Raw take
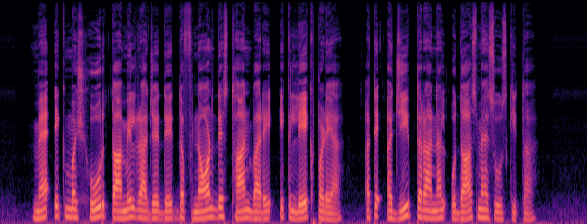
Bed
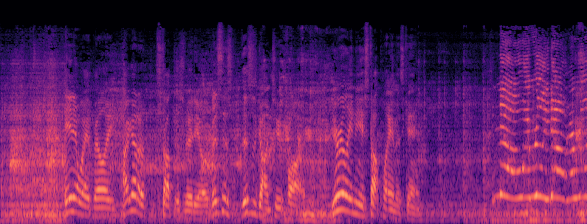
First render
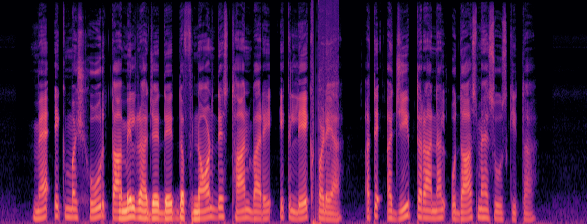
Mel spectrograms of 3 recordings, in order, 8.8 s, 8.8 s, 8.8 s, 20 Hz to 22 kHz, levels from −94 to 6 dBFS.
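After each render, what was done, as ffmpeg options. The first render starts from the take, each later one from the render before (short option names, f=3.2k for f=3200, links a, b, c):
-filter_complex "[0:a]asettb=1/sr,asplit=3[a][b][c];[a]atrim=end=1.784[d];[b]atrim=start=1.78:end=3,asetpts=PTS-STARTPTS,afade=t=in:d=0.004:c=qsin,afade=t=out:st=1.216:d=0.004:c=qsin,lowshelf=f=590:t=q:w=3:g=7[e];[c]atrim=start=2.996[f];[d][e]acrossfade=d=0.004:c1=hsin:c2=qsin[g];[g][f]acrossfade=d=0.004:c1=qsin:c2=hsin,asettb=1/sr,asplit=3[h][i][j];[h]atrim=end=4.674[k];[i]atrim=start=4.67:end=5.08,asetpts=PTS-STARTPTS,afade=t=in:d=0.004:c=qsin,afade=t=out:st=0.406:d=0.004:c=qsin,aeval=exprs='val(0)+0.5*0.0355*sgn(val(0))':c=same[l];[j]atrim=start=5.076[m];[k][l]acrossfade=d=0.004:c1=hsin:c2=qsin[n];[n][m]acrossfade=d=0.004:c1=qsin:c2=hsin"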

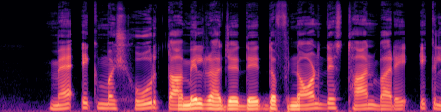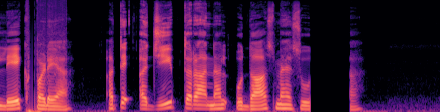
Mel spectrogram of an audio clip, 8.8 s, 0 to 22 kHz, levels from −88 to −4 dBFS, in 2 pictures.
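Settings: -filter_complex "[0:a]asettb=1/sr,asplit=3[a][b][c];[a]atrim=end=3.134[d];[b]atrim=start=3.13:end=3.67,asetpts=PTS-STARTPTS,afade=t=in:d=0.004:c=qsin,afade=t=out:st=0.536:d=0.004:c=qsin,asuperstop=centerf=5100:order=4:qfactor=5.5[e];[c]atrim=start=3.666[f];[d][e]acrossfade=d=0.004:c1=hsin:c2=qsin[g];[g][f]acrossfade=d=0.004:c1=qsin:c2=hsin,asplit=3[h][i][j];[h]afade=t=out:st=5.58:d=0.02[k];[i]bass=f=250:g=-10,treble=f=4k:g=14,afade=t=in:st=5.58:d=0.02,afade=t=out:st=6.5:d=0.02[l];[j]afade=t=in:st=6.5:d=0.02[m];[k][l][m]amix=inputs=3:normalize=0,asplit=3[n][o][p];[n]atrim=end=7.51,asetpts=PTS-STARTPTS,afade=t=out:st=7.506:d=0.004:c=hsin[q];[o]atrim=start=7.51:end=7.91,asetpts=PTS-STARTPTS,volume=0[r];[p]atrim=start=7.91,asetpts=PTS-STARTPTS,afade=t=in:d=0.004:c=hsin[s];[q][r][s]concat=n=3:v=0:a=1"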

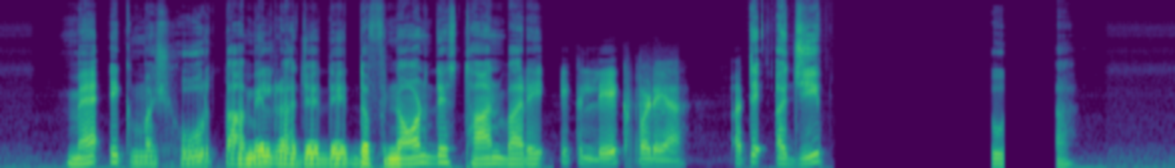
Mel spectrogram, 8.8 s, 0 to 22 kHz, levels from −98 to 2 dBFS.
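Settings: -filter_complex "[0:a]asettb=1/sr,asplit=3[a][b][c];[a]atrim=end=0.934[d];[b]atrim=start=0.93:end=2.61,asetpts=PTS-STARTPTS,afade=t=in:d=0.004:c=qsin,afade=t=out:st=1.676:d=0.004:c=qsin,tremolo=f=110:d=0.974[e];[c]atrim=start=2.606[f];[d][e]acrossfade=d=0.004:c1=hsin:c2=qsin[g];[g][f]acrossfade=d=0.004:c1=qsin:c2=hsin,asettb=1/sr,asplit=3[h][i][j];[h]atrim=end=4.144[k];[i]atrim=start=4.14:end=5.57,asetpts=PTS-STARTPTS,afade=t=in:d=0.004:c=qsin,afade=t=out:st=1.426:d=0.004:c=qsin,highpass=270,equalizer=f=310:t=q:w=4:g=-9,equalizer=f=1.1k:t=q:w=4:g=-6,equalizer=f=1.7k:t=q:w=4:g=8,equalizer=f=2.8k:t=q:w=4:g=-8,lowpass=f=3.2k:w=0.5412,lowpass=f=3.2k:w=1.3066[l];[j]atrim=start=5.566[m];[k][l]acrossfade=d=0.004:c1=hsin:c2=qsin[n];[n][m]acrossfade=d=0.004:c1=qsin:c2=hsin,asplit=3[o][p][q];[o]atrim=end=6.24,asetpts=PTS-STARTPTS,afade=t=out:st=6.236:d=0.004:c=hsin[r];[p]atrim=start=6.24:end=7.43,asetpts=PTS-STARTPTS,volume=0[s];[q]atrim=start=7.43,asetpts=PTS-STARTPTS,afade=t=in:d=0.004:c=hsin[t];[r][s][t]concat=n=3:v=0:a=1"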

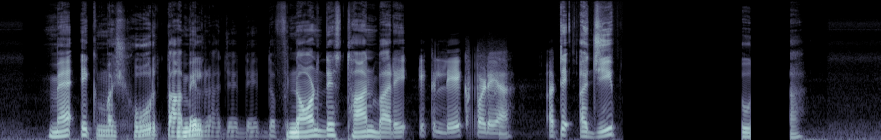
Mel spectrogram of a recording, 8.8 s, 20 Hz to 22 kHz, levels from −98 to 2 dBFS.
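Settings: -filter_complex "[0:a]asettb=1/sr,asplit=3[a][b][c];[a]atrim=end=3.814[d];[b]atrim=start=3.81:end=5,asetpts=PTS-STARTPTS,afade=t=in:d=0.004:c=qsin,afade=t=out:st=1.186:d=0.004:c=qsin,highpass=f=460:p=1[e];[c]atrim=start=4.996[f];[d][e]acrossfade=d=0.004:c1=hsin:c2=qsin[g];[g][f]acrossfade=d=0.004:c1=qsin:c2=hsin,asplit=3[h][i][j];[h]atrim=end=2.11,asetpts=PTS-STARTPTS,afade=t=out:st=1.86:d=0.25:c=qsin:silence=0.0794328[k];[i]atrim=start=2.11:end=2.77,asetpts=PTS-STARTPTS,volume=-22dB[l];[j]atrim=start=2.77,asetpts=PTS-STARTPTS,afade=t=in:d=0.25:c=qsin:silence=0.0794328[m];[k][l][m]concat=n=3:v=0:a=1"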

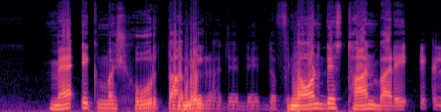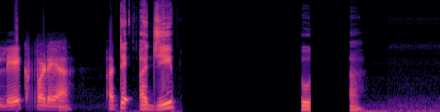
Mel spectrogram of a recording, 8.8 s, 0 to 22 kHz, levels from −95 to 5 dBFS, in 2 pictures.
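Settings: -af "aeval=exprs='0.266*(abs(mod(val(0)/0.266+3,4)-2)-1)':c=same"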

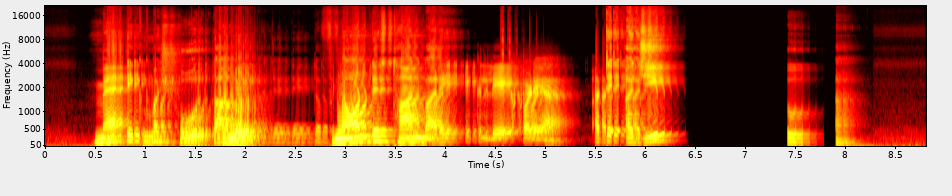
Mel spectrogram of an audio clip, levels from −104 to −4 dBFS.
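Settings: -af "aecho=1:1:69|138|207|276:0.531|0.149|0.0416|0.0117"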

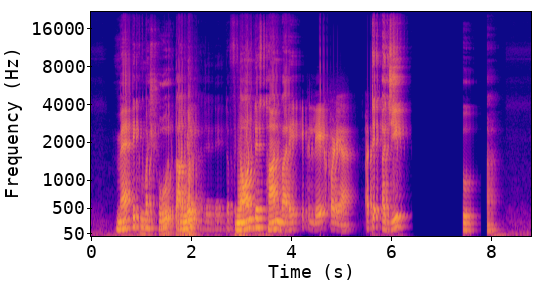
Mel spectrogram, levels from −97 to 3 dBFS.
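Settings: -af "volume=2dB"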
